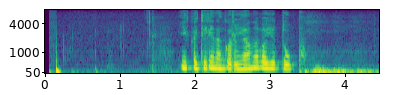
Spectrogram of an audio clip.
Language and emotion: Russian, neutral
